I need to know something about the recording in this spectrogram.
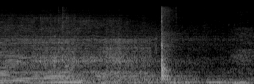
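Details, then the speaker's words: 1979 Triumph Spitfire, first start attempt after 2 years sitting, battery charged, using a remote starter switch; starter spins freely with a steady whir and a single click but no cranking, the Bendix drive is not throwing out to engage the flywheel. "the starter worked last time as you can tell from that noise the Bendix is not coming out"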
